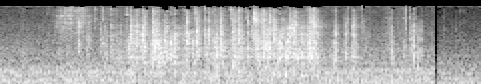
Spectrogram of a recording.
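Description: A socket wrench jacks up a spring to line it up with a hole during a water pump replacement on a Chevrolet Impala SS, giving close, steady mechanical rattling and scraping for about three seconds, with no talk.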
